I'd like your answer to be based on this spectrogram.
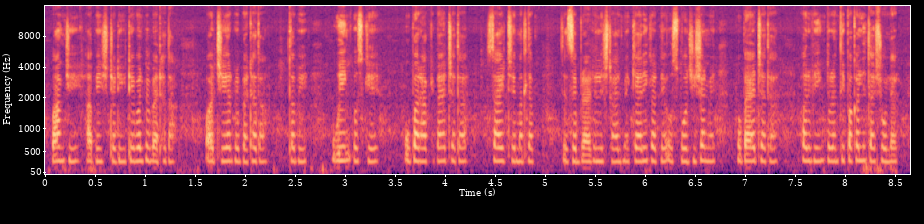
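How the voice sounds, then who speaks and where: A woman narrating a romance fan fiction story at a rapid, even clip. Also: high-pitched, vocal fry, a little hiss or hum.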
